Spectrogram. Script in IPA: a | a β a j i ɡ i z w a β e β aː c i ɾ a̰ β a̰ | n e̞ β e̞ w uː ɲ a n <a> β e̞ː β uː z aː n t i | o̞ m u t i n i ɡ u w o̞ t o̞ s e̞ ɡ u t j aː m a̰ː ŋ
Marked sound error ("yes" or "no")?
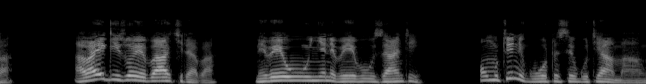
yes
